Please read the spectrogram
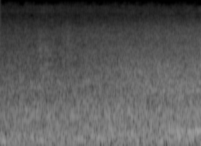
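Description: Steady hiss of room background noise with a faint low hum.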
